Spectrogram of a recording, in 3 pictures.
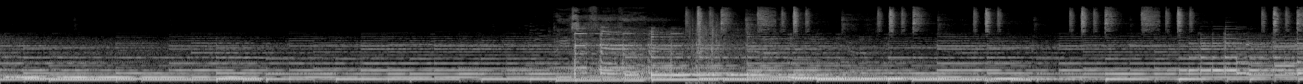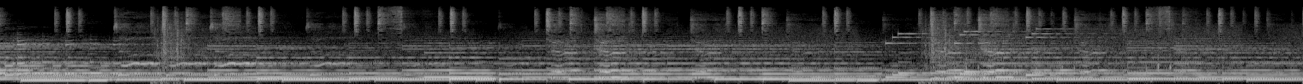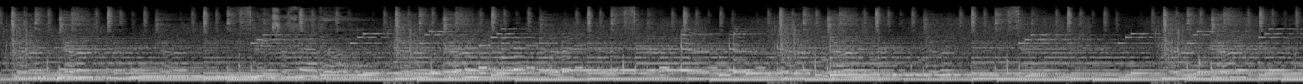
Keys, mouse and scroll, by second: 0.0-10.4 typing, 11.8 click, 13.8-15.9 drag, 17.4-20.6 drag, 20.6 c, 22.0 d, 25.2 Return, 28.0-34.1 drag, 34.1-35.8 middle drag, 35.8-39.0 drag.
